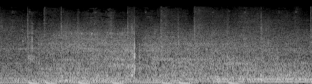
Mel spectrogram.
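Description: A car engine idles at the roadside on a hot day, giving a steady low hum throughout, with one brief thud partway through and no talking.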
